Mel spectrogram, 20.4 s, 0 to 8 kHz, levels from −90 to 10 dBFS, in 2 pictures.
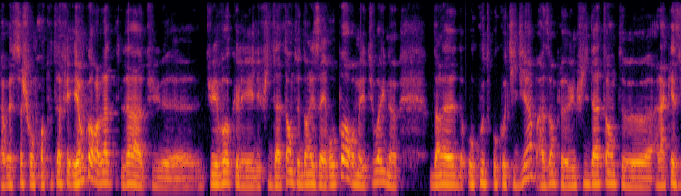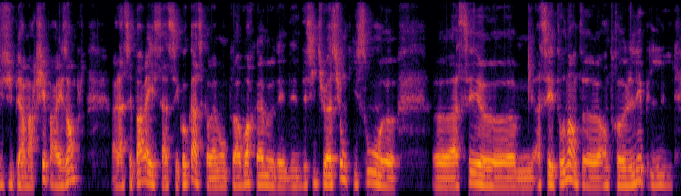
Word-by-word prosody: Ah 100 - -2
ouais. 110 - +1
Ça, 110 +3 -5
je - - 0
comprends 115 -2 0
tout 115 +3 -7
à 125 - +4
fait 125 -1 -1
et 125 - +10
encore 155 +3 +5
là 130 +1 +2
là, 115 -2 +3
tu, 100 -2 -10
heu, 90 +1 -4
tu 120 - 0
évoques 125 +2 +4
les 100 -3 -1
les 100 - -5
files 110 +2 -9
d'attente 125 +6 +1
dans 120 0 +1
les 120 0 +1
aéroports 115 +2 +3
mais 105 -2 -1
tu 105 - -13
vois, 140 0 +3
une, 130 -5 -1
heu, 100 -1 -3 0.5
dans 110 +1 +2
le 115 -1 +6
au 115 -2 0
quo 125 +3 -2
au 110 - -3
quotidien, 115 - -3
par 105 - -5
exemple 125 +4 -2
une 105 +1 -3
file 120 +2 -5
d'attente, 120 0 +2
heu, 95 -2 +1
à 105 - -8
la 110 0 +1
caisse 115 +1 0
du 110 - -8
supermarché 115 0 -2
par - - -5
exemple, - - -1 0.4
là - - -4
c'est - - -7
pareil. 120 -2 +2
C'est 105 - -7
assez 95 - -6
cocasse 120 +2 -1
quand - - -3
même. 90 0 -1
On 95 0 -4
peut 90 - -4
avoir 125 +5 +1
quand - - +2
même 105 -2 -3
des 95 -1 -2
des 95 +2 -10
des 100 +2 -11
situations 125 +6 0
qui 115 - -12
sont, 125 -3 -2
heu 95 -3 +1 0.6
heu, 95 0 +2
assez, 125 +6 0
hem, 95 -4 +1
assez 115 +4 -1
étonnantes, 125 - 0
heu, 95 -1 0
entre 105 +1 -2
les 115 +8 -2
p 125 - -18
l 110 - -9
les 105 0 -11
110 Hz, 230 wpm, -20 LUFS, 100-120 Hz, 0.6 s, et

